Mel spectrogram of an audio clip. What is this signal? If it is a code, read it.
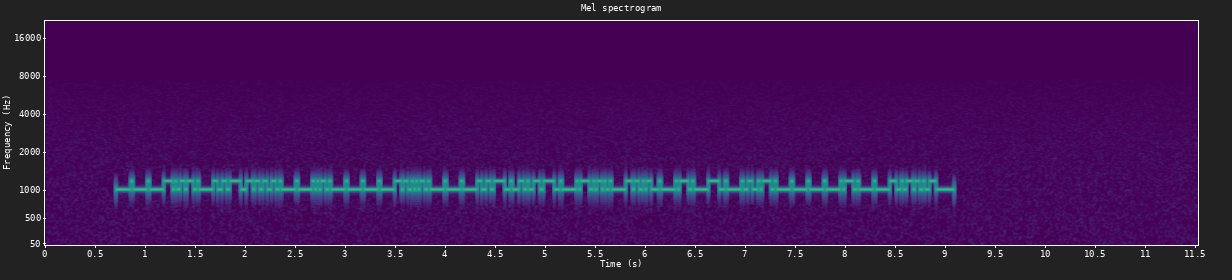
RTTY (45.45 baud, 170 Hz shift), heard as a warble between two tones, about 1100 Hz centre. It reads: IT IS SITUATED BETWEEN A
